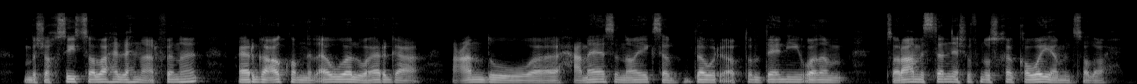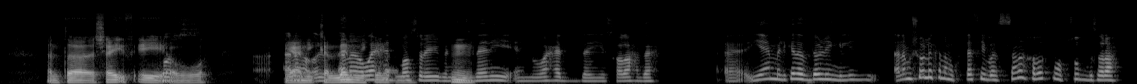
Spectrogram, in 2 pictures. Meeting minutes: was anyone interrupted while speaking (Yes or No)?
Yes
